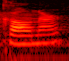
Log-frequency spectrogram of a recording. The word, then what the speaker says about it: Kohner: you thank you kohner called in hello no one ever gets it right so don't get my name wrong uh it's like Conan O'Brien but still unnecessarily complicated uh I'm here tonight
